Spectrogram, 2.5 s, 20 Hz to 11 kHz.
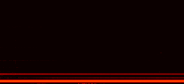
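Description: A single steady 440 Hz sine tone (concert A) from a tone-generator app on a smartphone, held at one even pitch and loudness with no beating.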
